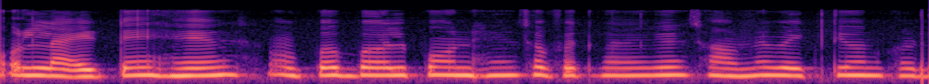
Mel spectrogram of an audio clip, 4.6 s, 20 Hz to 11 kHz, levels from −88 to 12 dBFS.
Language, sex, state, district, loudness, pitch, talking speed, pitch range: Hindi, female, Bihar, Jamui, -13 LUFS, 270 Hz, 195 wpm, 265-275 Hz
